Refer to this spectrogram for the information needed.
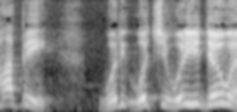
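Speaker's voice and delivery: talking like a New Yorker. Speaker imitates his grandson's often-repeated question to him, in a New York accent. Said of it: "he kind of says it in a way like a New Yorker would".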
